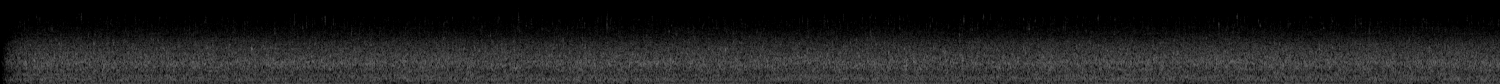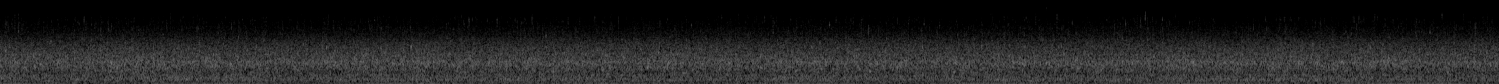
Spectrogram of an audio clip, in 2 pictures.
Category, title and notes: Soundscapes > Indoors
Empty swimming pool. Ambient. Water
pool, swimming, Water, Ambient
